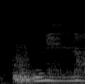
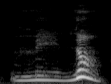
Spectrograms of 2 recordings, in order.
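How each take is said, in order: First: Low-volume, barely voiced denial; hushed disbelief. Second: Loud, emphatic denial; loud disbelief. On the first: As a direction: whisper it to yourself, not believing it. Incrédule, première réaction rejouée. (incrédulité chuchotée) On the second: Retold or imitated. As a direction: hit "non" hard, refusing to believe it. Incrédule, seconde réaction plus forte. (incrédulité, « non » lancé fort)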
